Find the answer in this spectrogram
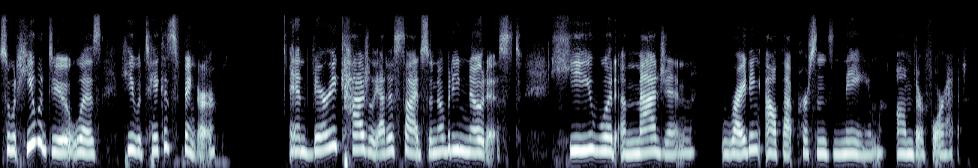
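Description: A woman with a high voice speaks at a fairly slow pace in an animated tone, her pitch moving in an ordinary way over a quiet background. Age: 40s. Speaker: medical writer and podcaster. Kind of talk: interview conversation. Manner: animated, with frequent fillers.

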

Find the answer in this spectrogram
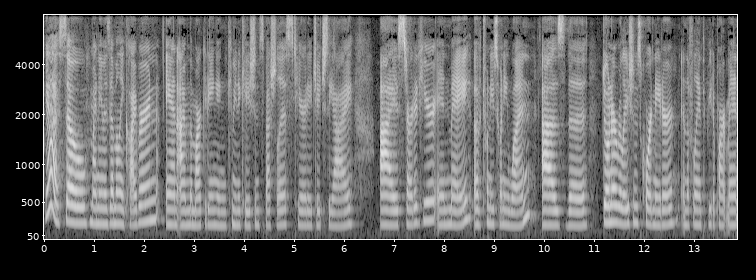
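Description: In a very clean recording with a silent background, a woman with an American accent talks at a moderate pace with fairly even intonation in an unremarkable speaking voice. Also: medium pitch for a woman. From Texas, Corpus Christi. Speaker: podcast co-host, marketing specialist. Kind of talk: casual chat.

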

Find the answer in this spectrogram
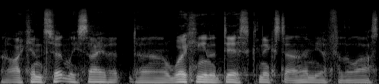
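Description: A man with an Australian accent at a moderate pace, fairly even intonation, on a very clean recording with a silent background. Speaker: podiatry podcast host. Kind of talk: interview. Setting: building noise in background.

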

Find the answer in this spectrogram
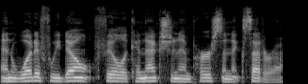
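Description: A woman's very deep, low voice with a Southern US accent, on a very clean recording with a silent background. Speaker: podcast co-host.

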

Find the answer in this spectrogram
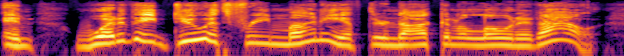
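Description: Recorded with a dry, close sound and no echo against a quiet background, a man speaks with an American accent. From Southern California (Anaheim). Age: 50s. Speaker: financial radio host. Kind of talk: podcast monologue.

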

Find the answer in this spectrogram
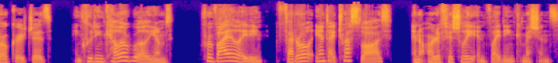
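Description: A woman's voice with vocal fry at a moderate pace. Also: dry, close sound with no echo, very clean recording, silent background. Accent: American. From Chicago, US Midwest. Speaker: attorney, podcast host and producer. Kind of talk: casual legal discussion; podcast hosting, partly scripted reading.

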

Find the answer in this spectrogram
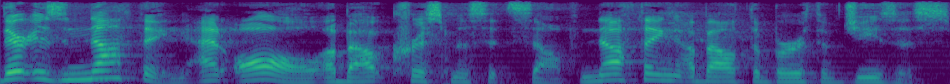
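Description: Over music in the background, a man with a fairly high voice talks at a moderate pace with lively intonation. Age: 30s. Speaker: pastor. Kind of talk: sermon. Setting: church.

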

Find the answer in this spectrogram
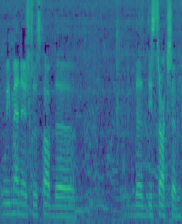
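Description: Amid noticeable background noise and audible room echo, a man with a Romanian accent talks at a moderate pace and a fairly high pitch. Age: young. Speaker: filmmaker and railway volunteer. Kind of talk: interview.

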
